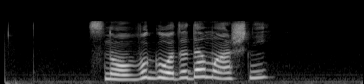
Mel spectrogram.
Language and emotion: Russian, positive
